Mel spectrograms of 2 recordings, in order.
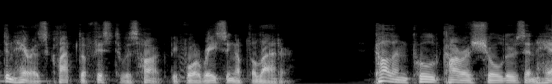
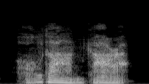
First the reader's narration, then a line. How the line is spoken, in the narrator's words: she whispered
